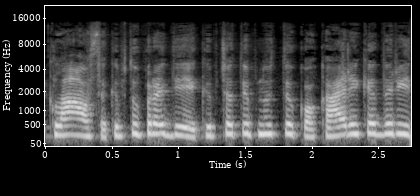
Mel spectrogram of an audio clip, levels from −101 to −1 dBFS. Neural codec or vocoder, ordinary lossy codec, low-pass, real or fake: vocoder, 48 kHz, 128 mel bands, Vocos; AAC, 96 kbps; 14.4 kHz; fake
